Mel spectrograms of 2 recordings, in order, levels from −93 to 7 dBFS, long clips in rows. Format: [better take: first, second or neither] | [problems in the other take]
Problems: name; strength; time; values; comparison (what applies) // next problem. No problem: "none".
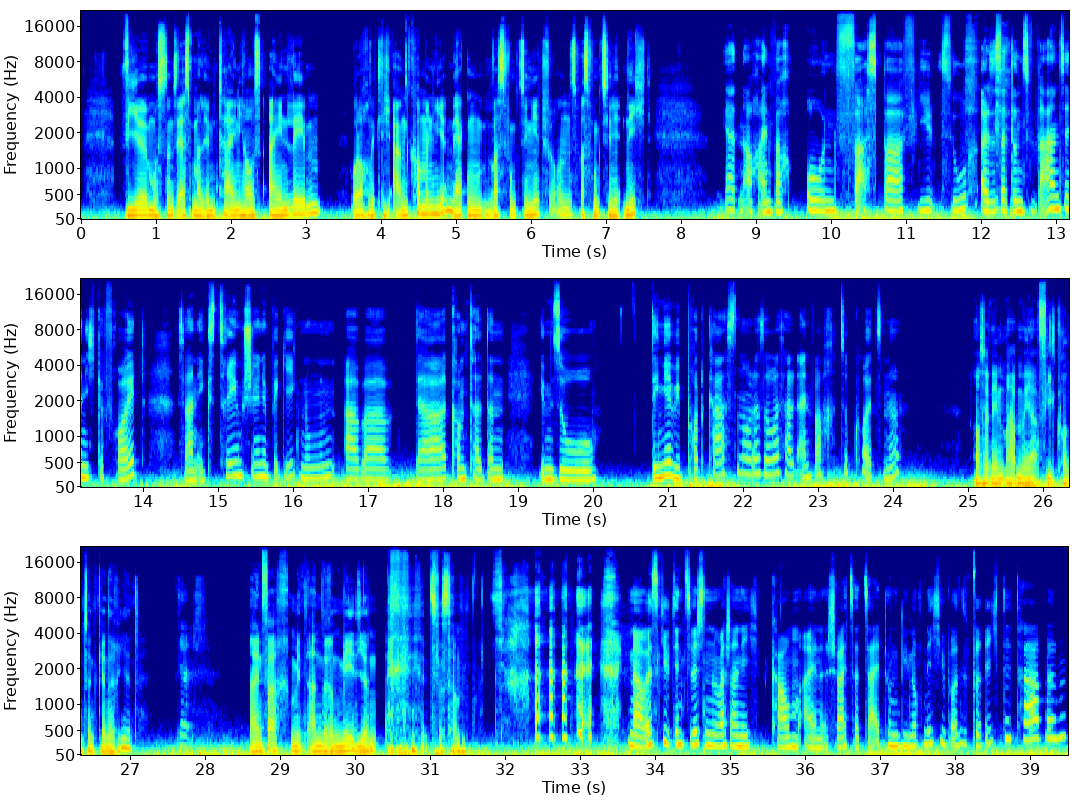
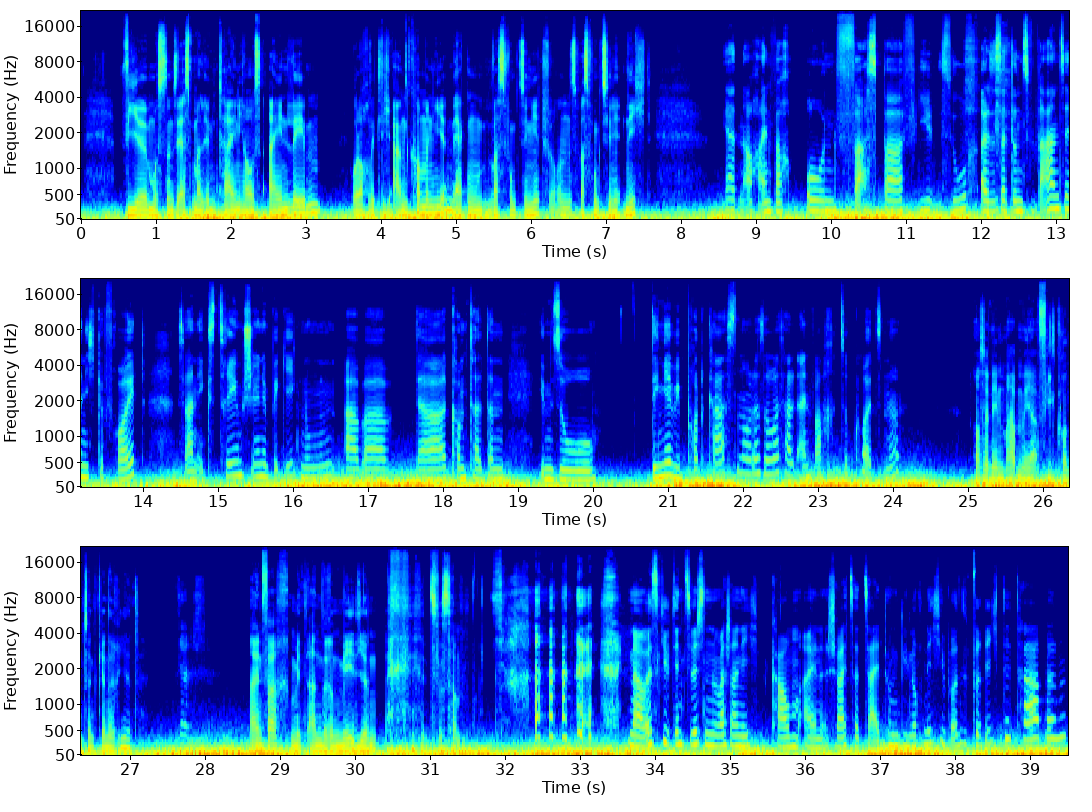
first | low rumble; loud; throughout; 8 dB below the speech; faint in the first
